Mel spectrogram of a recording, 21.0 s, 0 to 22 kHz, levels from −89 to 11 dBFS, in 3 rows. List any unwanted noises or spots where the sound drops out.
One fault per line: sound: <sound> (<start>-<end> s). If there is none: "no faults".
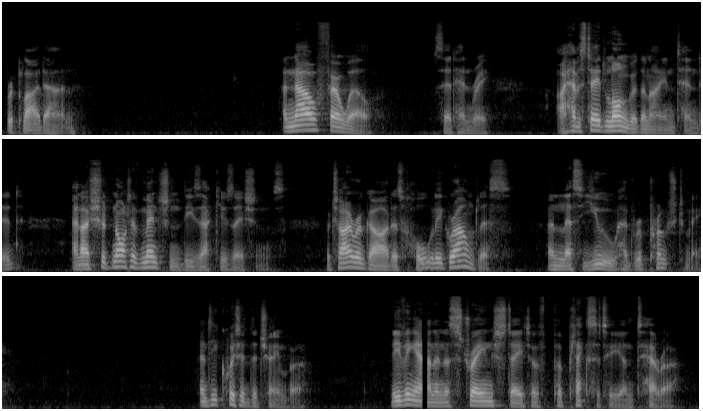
sound: dropout (18.2-18.2 s)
